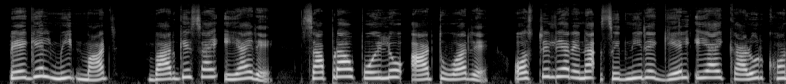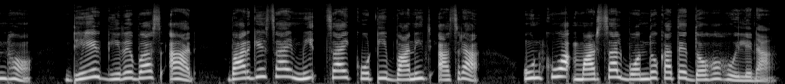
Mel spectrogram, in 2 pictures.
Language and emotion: Santali, neutral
